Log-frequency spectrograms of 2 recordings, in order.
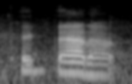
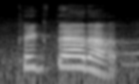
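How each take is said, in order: First: Said in the usual way. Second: Louder, higher insistent command; impatient raised repeat. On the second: Real, not acted. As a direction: say it again with more push.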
